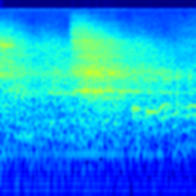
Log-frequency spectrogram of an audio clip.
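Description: A heavy truck's engine rumbles nearby.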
